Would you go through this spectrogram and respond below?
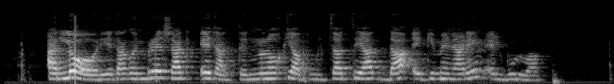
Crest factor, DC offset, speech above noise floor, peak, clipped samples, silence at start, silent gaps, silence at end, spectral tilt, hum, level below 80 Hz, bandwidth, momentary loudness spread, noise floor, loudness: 20 dB; under 0.1%; 39 dB; 0 dBFS; under 0.1%; 0.45 s; none; 0.55 s; -5.5 dB/octave; none; -58 dBFS; 11.5 kHz; 16 LU; -58 dBFS; -19 LUFS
